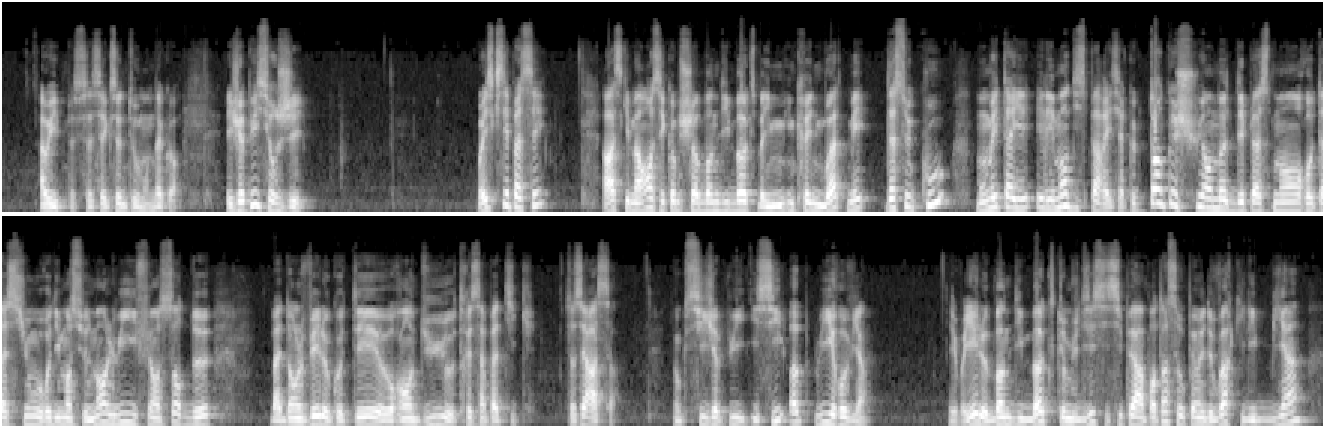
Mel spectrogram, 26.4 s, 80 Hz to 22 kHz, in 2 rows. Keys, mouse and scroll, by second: 0.2 click, 3.3 g.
